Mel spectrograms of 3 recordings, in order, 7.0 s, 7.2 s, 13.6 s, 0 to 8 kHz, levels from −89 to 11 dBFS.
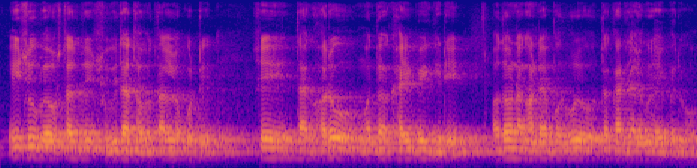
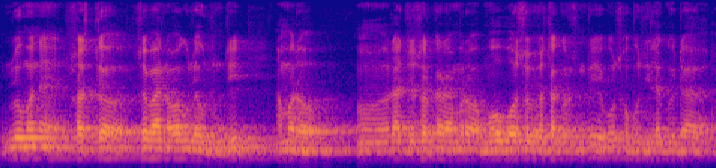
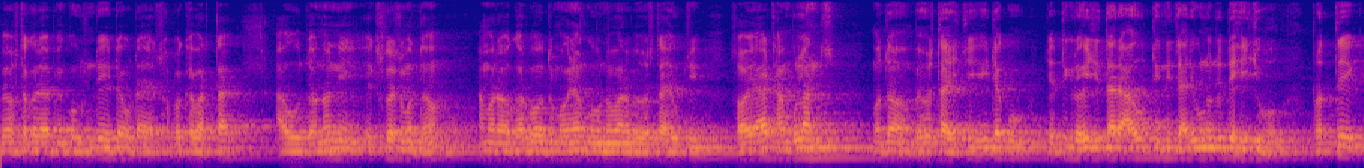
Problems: none marked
